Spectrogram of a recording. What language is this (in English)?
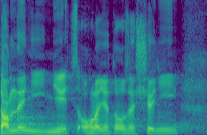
Czech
